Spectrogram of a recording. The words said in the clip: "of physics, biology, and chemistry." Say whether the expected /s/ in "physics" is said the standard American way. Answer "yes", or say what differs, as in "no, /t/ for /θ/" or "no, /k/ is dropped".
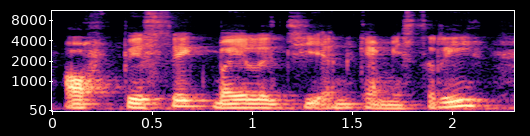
no, /s/ is dropped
